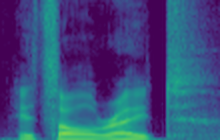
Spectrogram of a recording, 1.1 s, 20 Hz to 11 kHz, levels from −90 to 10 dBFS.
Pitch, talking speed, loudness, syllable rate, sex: 110 Hz, 165 wpm, -17 LUFS, 3.5 syllables/s, male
